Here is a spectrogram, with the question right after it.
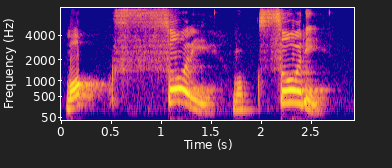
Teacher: Esse S vai ficar mais forte, vai ficar duplo, tá? Vai ficar com som forte.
